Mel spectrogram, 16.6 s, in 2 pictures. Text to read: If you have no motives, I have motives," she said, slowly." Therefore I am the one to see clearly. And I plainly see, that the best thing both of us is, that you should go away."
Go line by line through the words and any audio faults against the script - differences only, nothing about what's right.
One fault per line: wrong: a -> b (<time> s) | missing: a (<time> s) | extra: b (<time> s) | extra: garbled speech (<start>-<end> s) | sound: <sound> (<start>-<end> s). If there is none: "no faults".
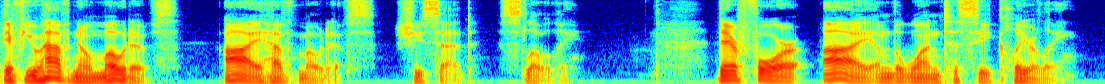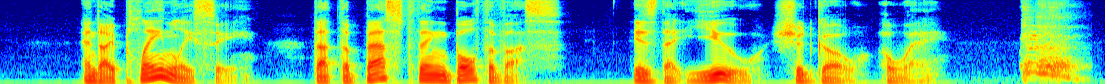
sound: throat clearing (15.9-16.5 s)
